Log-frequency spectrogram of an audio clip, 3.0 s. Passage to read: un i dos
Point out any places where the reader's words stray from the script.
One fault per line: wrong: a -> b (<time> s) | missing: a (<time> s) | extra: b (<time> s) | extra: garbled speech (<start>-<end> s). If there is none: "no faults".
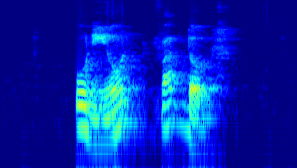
extra: un fan (1.2 s)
